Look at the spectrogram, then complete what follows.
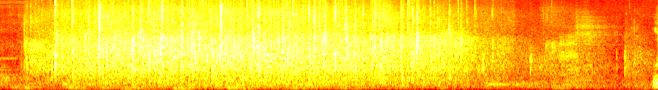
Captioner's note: applause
